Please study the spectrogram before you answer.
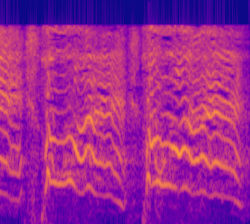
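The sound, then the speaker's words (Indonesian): A voice imitates a newborn baby's cry during an Islamic sermon: two drawn-out, wavering wails, each bending up and then sliding down in pitch, separated by a brief gap. “Suarane napa niku, Bu? Bayi jare.”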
